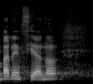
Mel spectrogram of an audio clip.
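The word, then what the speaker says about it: València: en castellano que en valenciano que en inglés que euskera su nombre es el que decide el municipio Valencia es con acento abierto vinaros es como se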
